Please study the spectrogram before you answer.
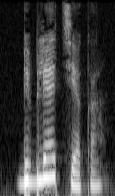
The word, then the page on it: library: /ˈlaɪ.ˌbɹɛɹ.i/; /ˈlaɪ.bɹə.ɹi/; /ˈlaɪ.bə.ɹi/; /ˈlaɪbɹi/; /ˈlaɪˌbɛɹi/; /ˈlaɪ.bɚ.i/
